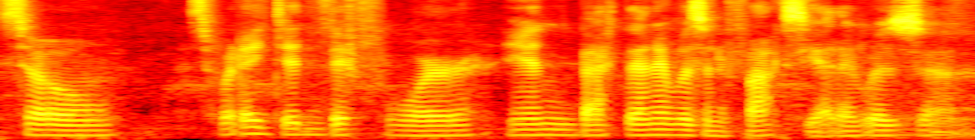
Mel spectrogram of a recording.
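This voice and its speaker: With a Filipino accent, a man talks at a fairly slow pace in a medium pitch and a dark, mellow tone. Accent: own accent noted, Filipino-English. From Philippines. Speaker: YouTuber. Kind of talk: casual vlog monologue, unscripted. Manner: rambling, hesitant with fillers.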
